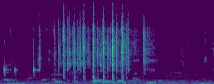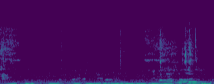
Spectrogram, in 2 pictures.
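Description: Long acrylic nails tap and scratch along the shaft of a small, solid, slim pink plastic lip liner pencil held close. A quick cluster of sharp, bright, clicky taps comes first, then softer, high scratching strokes over a low background hum.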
